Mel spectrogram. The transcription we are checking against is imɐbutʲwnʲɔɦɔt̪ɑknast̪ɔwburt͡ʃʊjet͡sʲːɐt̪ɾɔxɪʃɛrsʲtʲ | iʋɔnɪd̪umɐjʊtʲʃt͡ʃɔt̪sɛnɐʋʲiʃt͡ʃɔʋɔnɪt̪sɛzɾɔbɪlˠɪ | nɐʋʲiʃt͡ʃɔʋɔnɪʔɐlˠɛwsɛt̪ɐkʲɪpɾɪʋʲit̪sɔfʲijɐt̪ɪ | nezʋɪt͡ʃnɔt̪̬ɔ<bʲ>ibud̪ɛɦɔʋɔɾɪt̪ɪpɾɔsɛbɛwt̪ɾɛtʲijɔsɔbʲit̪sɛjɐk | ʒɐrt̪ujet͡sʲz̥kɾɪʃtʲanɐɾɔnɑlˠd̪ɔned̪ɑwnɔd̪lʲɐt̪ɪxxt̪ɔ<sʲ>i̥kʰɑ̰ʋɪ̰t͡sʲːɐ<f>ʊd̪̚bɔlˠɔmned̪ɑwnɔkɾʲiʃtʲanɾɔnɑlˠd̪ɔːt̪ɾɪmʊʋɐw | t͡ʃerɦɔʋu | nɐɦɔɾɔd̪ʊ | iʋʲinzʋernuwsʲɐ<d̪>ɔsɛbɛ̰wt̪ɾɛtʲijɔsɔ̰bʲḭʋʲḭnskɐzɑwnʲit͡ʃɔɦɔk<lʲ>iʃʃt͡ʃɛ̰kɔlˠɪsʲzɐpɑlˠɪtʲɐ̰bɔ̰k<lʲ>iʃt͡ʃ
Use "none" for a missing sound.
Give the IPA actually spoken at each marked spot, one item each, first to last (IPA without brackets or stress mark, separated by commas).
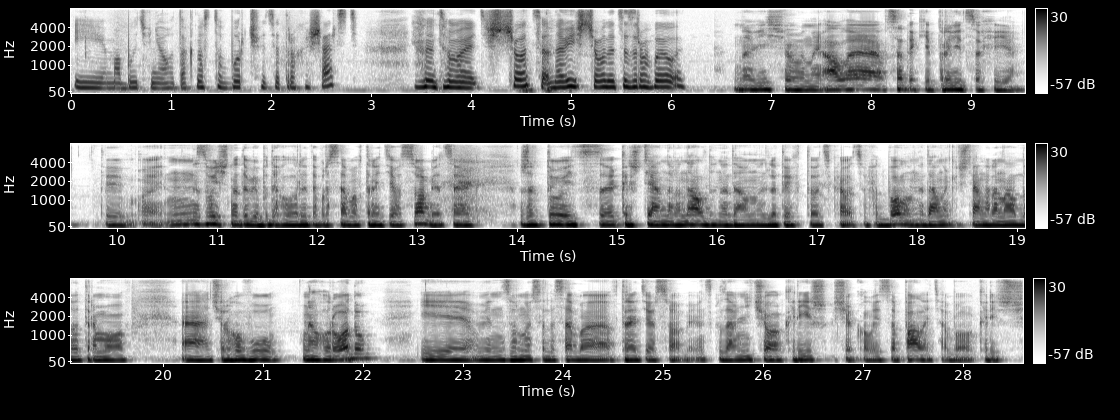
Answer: bʲ, t͡sʲ, f, d̪, ɾʲ, ɾʲ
